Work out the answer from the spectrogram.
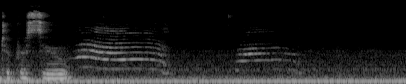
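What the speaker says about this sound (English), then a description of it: "And that's my cat." A house cat gives two drawn-out meows, the first longer and rising, the second softer, heard close indoors just after a brief spoken phrase, over a steady low hum.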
